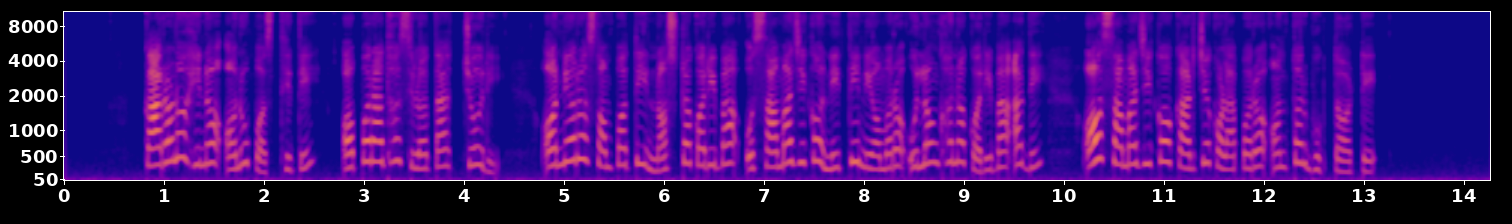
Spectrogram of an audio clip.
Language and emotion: Odia, neutral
